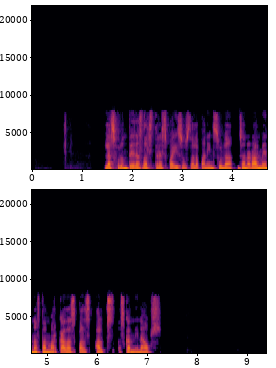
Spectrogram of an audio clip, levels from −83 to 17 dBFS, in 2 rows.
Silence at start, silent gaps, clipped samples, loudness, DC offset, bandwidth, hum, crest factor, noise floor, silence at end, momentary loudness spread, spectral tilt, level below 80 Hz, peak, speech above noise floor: 1.45 s; 5.92-5.97 s; under 0.1%; -20 LUFS; under 0.1%; 8.2 kHz; none; 18 dB; under -90 dBFS; 2.15 s; 9 LU; -5 dB/octave; -64 dBFS; -4 dBFS; over 70 dB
